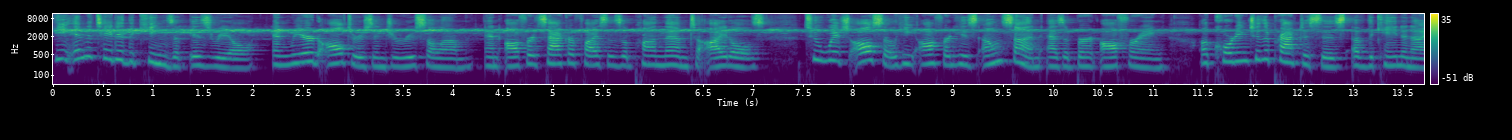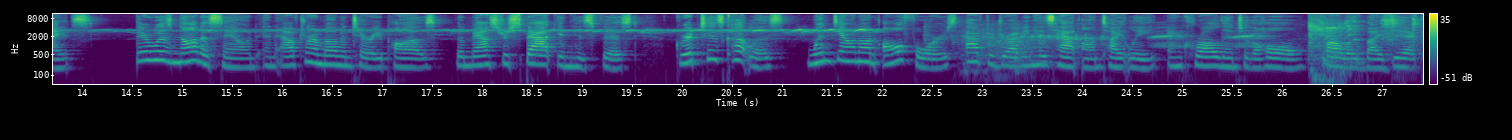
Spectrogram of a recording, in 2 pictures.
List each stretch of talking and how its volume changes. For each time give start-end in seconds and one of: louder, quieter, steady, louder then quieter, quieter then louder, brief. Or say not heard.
0.0-27.3 steady.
